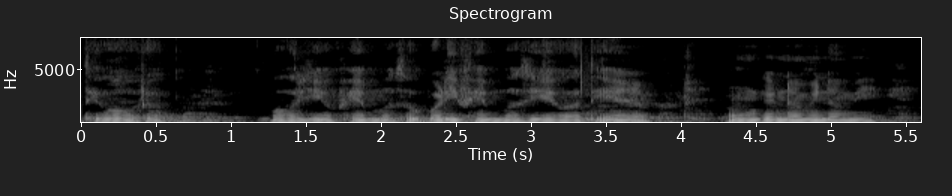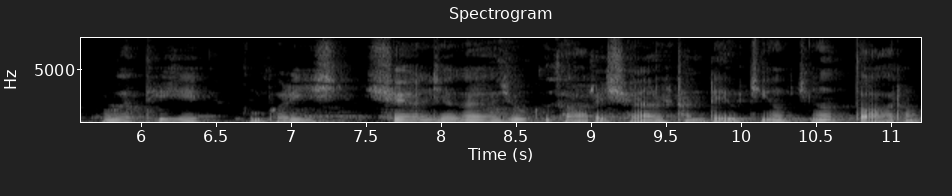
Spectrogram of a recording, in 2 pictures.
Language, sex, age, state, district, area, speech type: Dogri, male, 18-30, Jammu and Kashmir, Udhampur, rural, spontaneous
